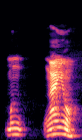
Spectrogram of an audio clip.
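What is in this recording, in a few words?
"mengayuh", Malay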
